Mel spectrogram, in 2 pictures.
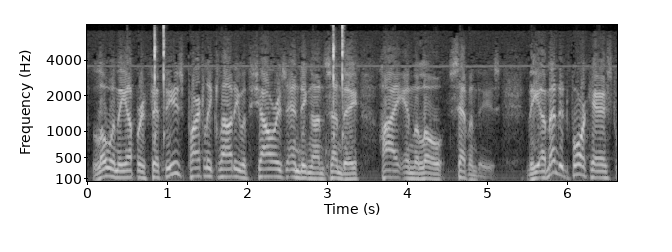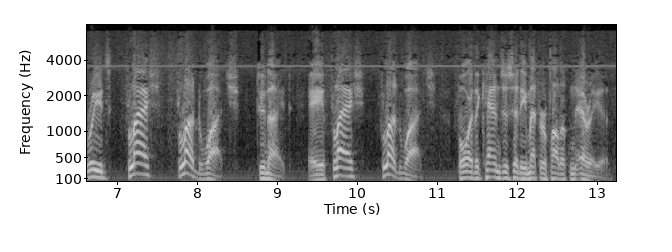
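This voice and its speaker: A man's voice: medium pitch, big pitch swings, normal speed, husky. A man with an American accent reading a scripted local news and weather bulletin on the radio. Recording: dull, noisy old radio broadcast recording.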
